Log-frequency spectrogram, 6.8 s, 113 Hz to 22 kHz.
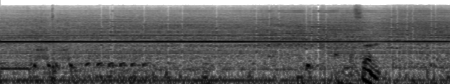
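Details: Anycubic Mega Pro 3D printer while printing: steady low hum, faint high tone, soft stepper chatter, no knocking or rattling; normal operation. Only a slight print-head fan rattle at startup is noted, not present now.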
